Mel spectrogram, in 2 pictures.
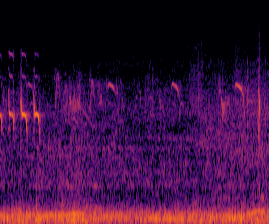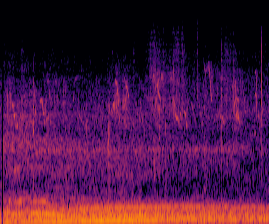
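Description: Small birds chirping in many short, high, repeated calls over outdoor ambience with a low steady drone; about five and a half seconds in the low rumble gets louder and a long, low, even tone joins it.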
